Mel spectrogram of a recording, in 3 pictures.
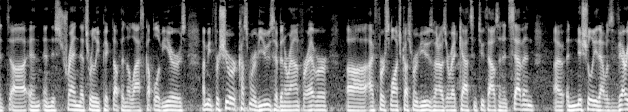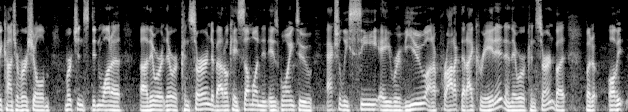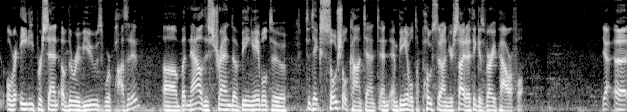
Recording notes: From the trade show floor at the Shop.org digital summit 2016.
